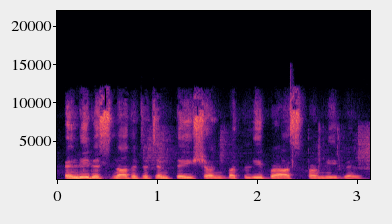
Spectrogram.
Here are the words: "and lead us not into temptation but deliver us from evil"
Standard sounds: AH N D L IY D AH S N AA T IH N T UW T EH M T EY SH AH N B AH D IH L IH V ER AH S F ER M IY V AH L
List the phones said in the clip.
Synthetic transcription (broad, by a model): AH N L IY D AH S N AA T IH N T UW T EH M T EY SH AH N B AH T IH L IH B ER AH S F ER M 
